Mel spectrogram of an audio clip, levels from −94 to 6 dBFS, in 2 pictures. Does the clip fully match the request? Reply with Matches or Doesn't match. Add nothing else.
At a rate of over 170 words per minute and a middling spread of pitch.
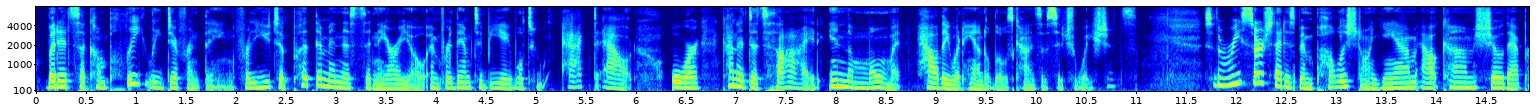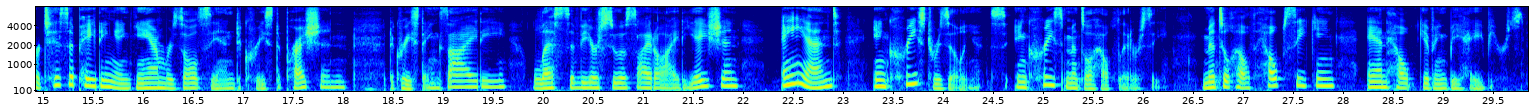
Doesn't match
